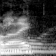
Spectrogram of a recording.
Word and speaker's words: Bangor: We have one of those in Pennsylvania. It's pronounced Banger, not Bangor.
